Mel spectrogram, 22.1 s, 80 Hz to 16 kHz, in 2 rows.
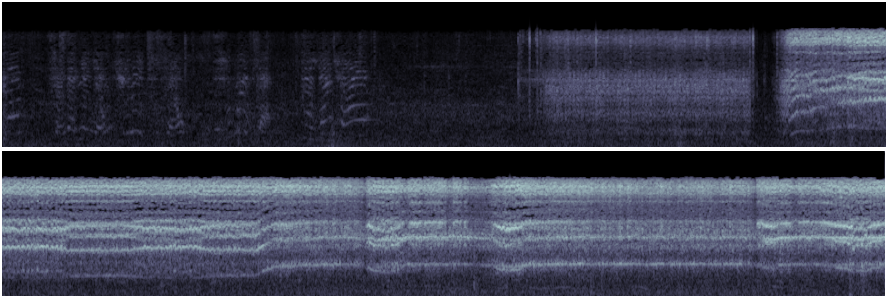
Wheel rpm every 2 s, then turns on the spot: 0, 0, 0, 20, 30, 140, 160, 200, 220, 230, 230.
6-8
